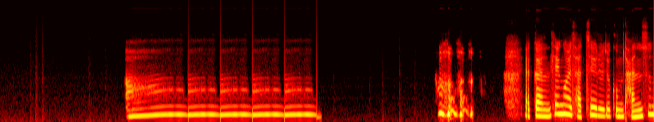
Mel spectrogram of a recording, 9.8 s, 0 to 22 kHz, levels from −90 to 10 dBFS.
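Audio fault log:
2.82–4.75 s broken-record loop. A 0.48 s fragment of the speech plays four times back to back, identical on each pass. The player or stream likely stalled and kept resending its last held piece. The speech meant for that span is lost.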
